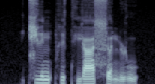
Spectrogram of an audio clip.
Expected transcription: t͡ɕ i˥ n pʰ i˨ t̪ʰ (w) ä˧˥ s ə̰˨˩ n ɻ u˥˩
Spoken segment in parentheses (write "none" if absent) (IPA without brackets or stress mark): j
